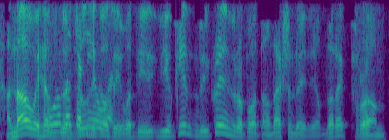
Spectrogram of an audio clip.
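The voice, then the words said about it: Put-on Ukrainian accent. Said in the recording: “Should I do my Ukrainian accent?”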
